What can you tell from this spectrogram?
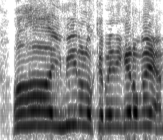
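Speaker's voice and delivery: high, loud whiny complaint; mocking a self-pitying apostle, high and whiny; mock whining. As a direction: whine like someone about to cry. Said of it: "que se iba a poner a llorar".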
